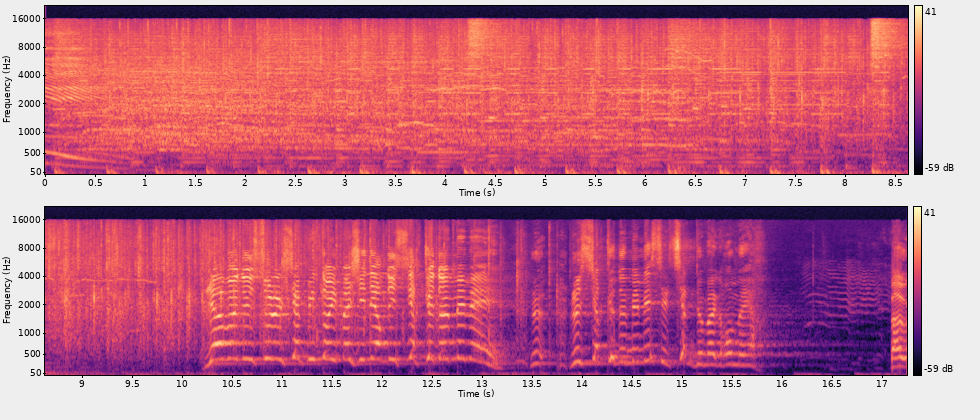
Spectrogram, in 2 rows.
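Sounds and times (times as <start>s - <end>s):
music: 0.0s - 9.4s
crowd whooping: 0.0s - 10.2s
crowd clapping: 0.0s - 14.0s
speech: 10.3s - 16.0s, 17.1s - 17.2s.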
